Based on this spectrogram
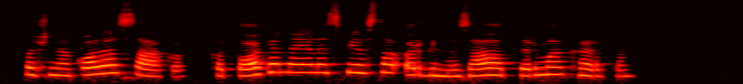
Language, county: Lithuanian, Šiauliai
